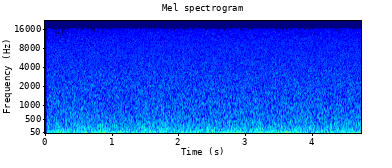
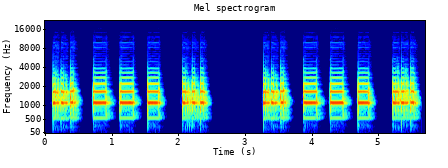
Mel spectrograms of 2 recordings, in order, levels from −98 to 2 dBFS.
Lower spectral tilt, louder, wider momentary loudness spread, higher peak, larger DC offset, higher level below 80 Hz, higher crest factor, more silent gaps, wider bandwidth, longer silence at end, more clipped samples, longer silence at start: first, -3 dB/octave vs 0.5 dB/octave; second, -57 LUFS vs -20 LUFS; second, 0 LU vs 5 LU; second, -42 dBFS vs -6 dBFS; neither; first, -64 dBFS vs under -90 dBFS; about the same, 14 dB vs 14 dB; second, none vs 0.60-0.69 s, 1.84-2.01 s, 2.53-3.24 s, 3.75-3.85 s, 4.99-5.18 s; first, 16.5 kHz vs 5.4 kHz; about the same, 0 s vs 0.1 s; neither; about the same, 0 s vs 0.1 s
